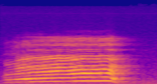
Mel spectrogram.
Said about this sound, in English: They keep horses. Sheep. Cows.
